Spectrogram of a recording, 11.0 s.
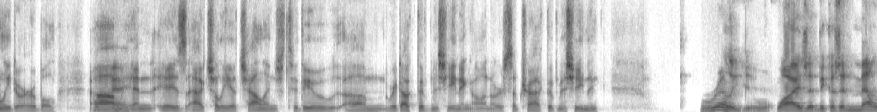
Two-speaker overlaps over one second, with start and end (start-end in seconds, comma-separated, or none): none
